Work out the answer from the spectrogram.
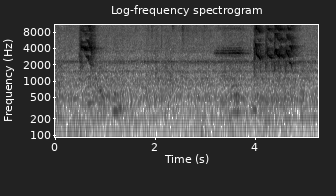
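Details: Indian ringneck parakeet in a happy mood while eating food indoors: a brief high chirp early on, then a quiet gap, then a burst of rapid, sharp, high-pitched chirps near the end.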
